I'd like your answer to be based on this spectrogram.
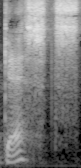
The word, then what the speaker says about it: guests: So obviously at weddings you have guests, the people who come to the wedding. Again, careful with pronunciation. The spelling G-U-E-S-T-S, but the pronunciation guests.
